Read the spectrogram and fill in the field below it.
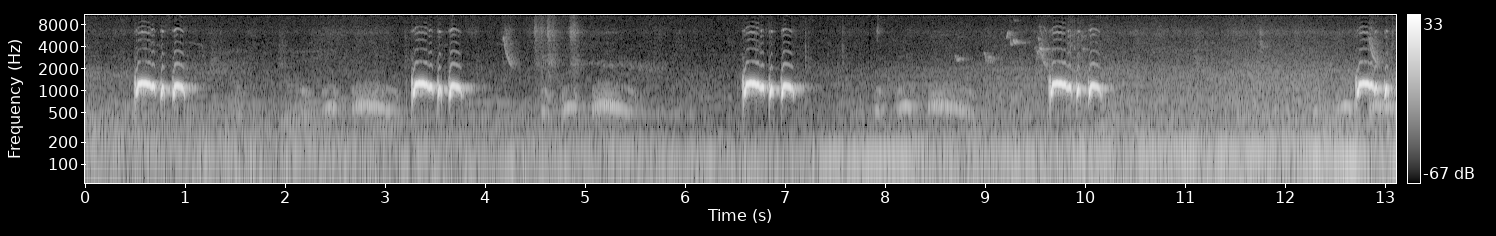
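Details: Male zebra dove voice, kept for rousing birds that are slow to sing: a rolling, stuttered coo repeated about every three seconds, five phrases in all, with faint lower cooing between them.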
